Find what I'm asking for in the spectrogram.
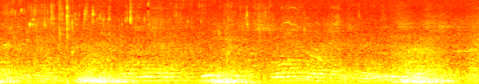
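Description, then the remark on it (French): Water trickles and gurgles out of a bottle through its open cap in a few uneven pulses, fairly quiet, with murmured voices faintly underneath. “Il referme le bouchon, ça s'arrête de couler.”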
